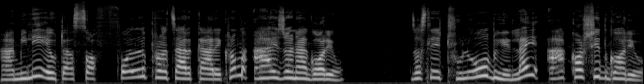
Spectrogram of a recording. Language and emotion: Nepali, happy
